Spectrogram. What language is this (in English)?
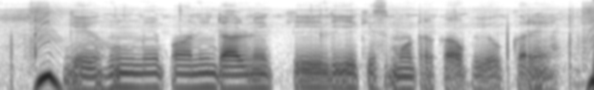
Hindi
